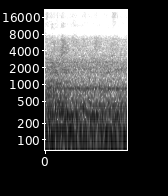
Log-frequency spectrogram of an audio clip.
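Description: Intercity Express 17011 running at speed between Charlapalli and Ghanpur, a steady, loud low rumble of wheels and carriage noise that never lets up, close by and with no voices over it.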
